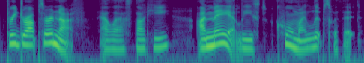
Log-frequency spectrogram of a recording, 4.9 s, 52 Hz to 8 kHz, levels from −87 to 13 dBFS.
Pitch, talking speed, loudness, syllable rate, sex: 190 Hz, 210 wpm, -20 LUFS, 4.8 syllables/s, female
